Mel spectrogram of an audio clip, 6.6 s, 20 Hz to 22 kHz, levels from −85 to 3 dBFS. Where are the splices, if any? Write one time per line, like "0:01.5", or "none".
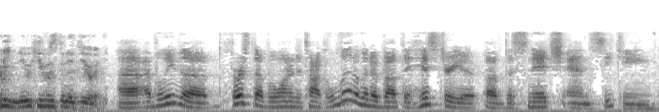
0:01.0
